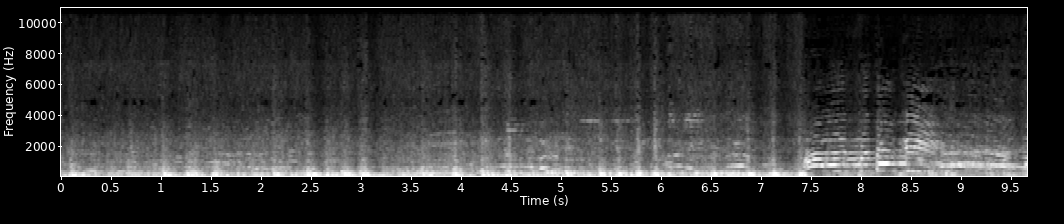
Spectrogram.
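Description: A crowd of men talk and shout loudly outdoors.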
